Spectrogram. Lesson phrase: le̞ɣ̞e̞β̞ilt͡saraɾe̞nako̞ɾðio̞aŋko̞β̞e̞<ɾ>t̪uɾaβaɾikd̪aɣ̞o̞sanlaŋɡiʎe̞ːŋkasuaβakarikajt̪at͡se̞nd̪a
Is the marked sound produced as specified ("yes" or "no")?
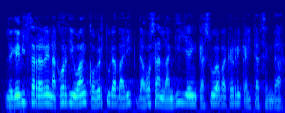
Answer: yes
